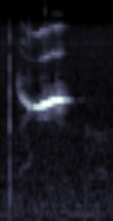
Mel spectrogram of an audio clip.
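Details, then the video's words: African grey parrot, a rescued female, whistling out of sight in another room indoors: a short click, then a single pure whistle that rises slightly and holds for about half a second over a faint hum. "African Grey talking from the other room"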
